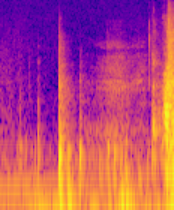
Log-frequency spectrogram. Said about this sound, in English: Bless you. Include that sneeze as well.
